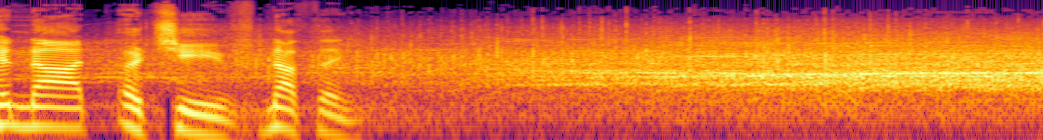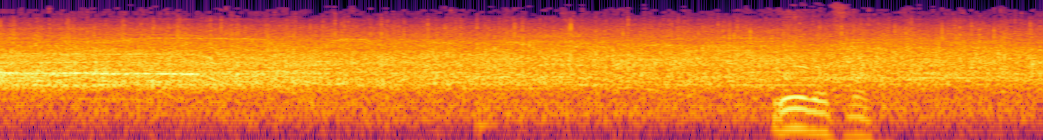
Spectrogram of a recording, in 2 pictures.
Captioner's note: applause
